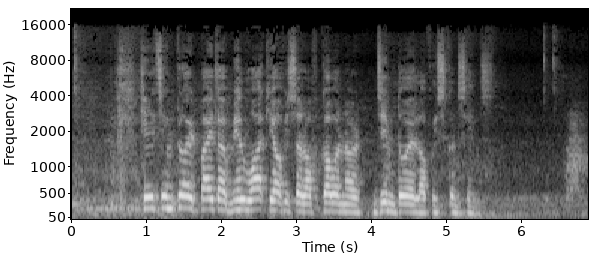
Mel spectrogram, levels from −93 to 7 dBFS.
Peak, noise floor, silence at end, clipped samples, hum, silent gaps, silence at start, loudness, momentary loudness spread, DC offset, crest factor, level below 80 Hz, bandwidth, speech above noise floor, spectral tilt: 0 dBFS; -40 dBFS; 0 s; under 0.1%; none; none; 0.05 s; -13 LUFS; 16 LU; under 0.1%; 14 dB; -48 dBFS; 15.5 kHz; 28 dB; -5.5 dB/octave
